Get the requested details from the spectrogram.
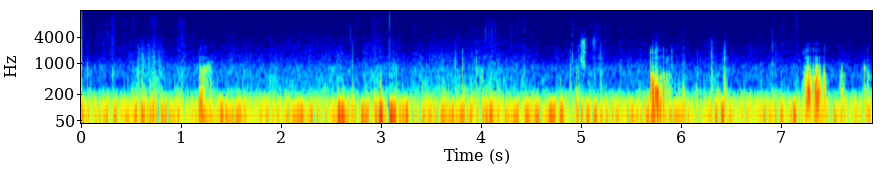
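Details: Woman's belly during digestion after eating: low steady rumbling with scattered gurgles and squelches; ordinary digestive bowel sounds.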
